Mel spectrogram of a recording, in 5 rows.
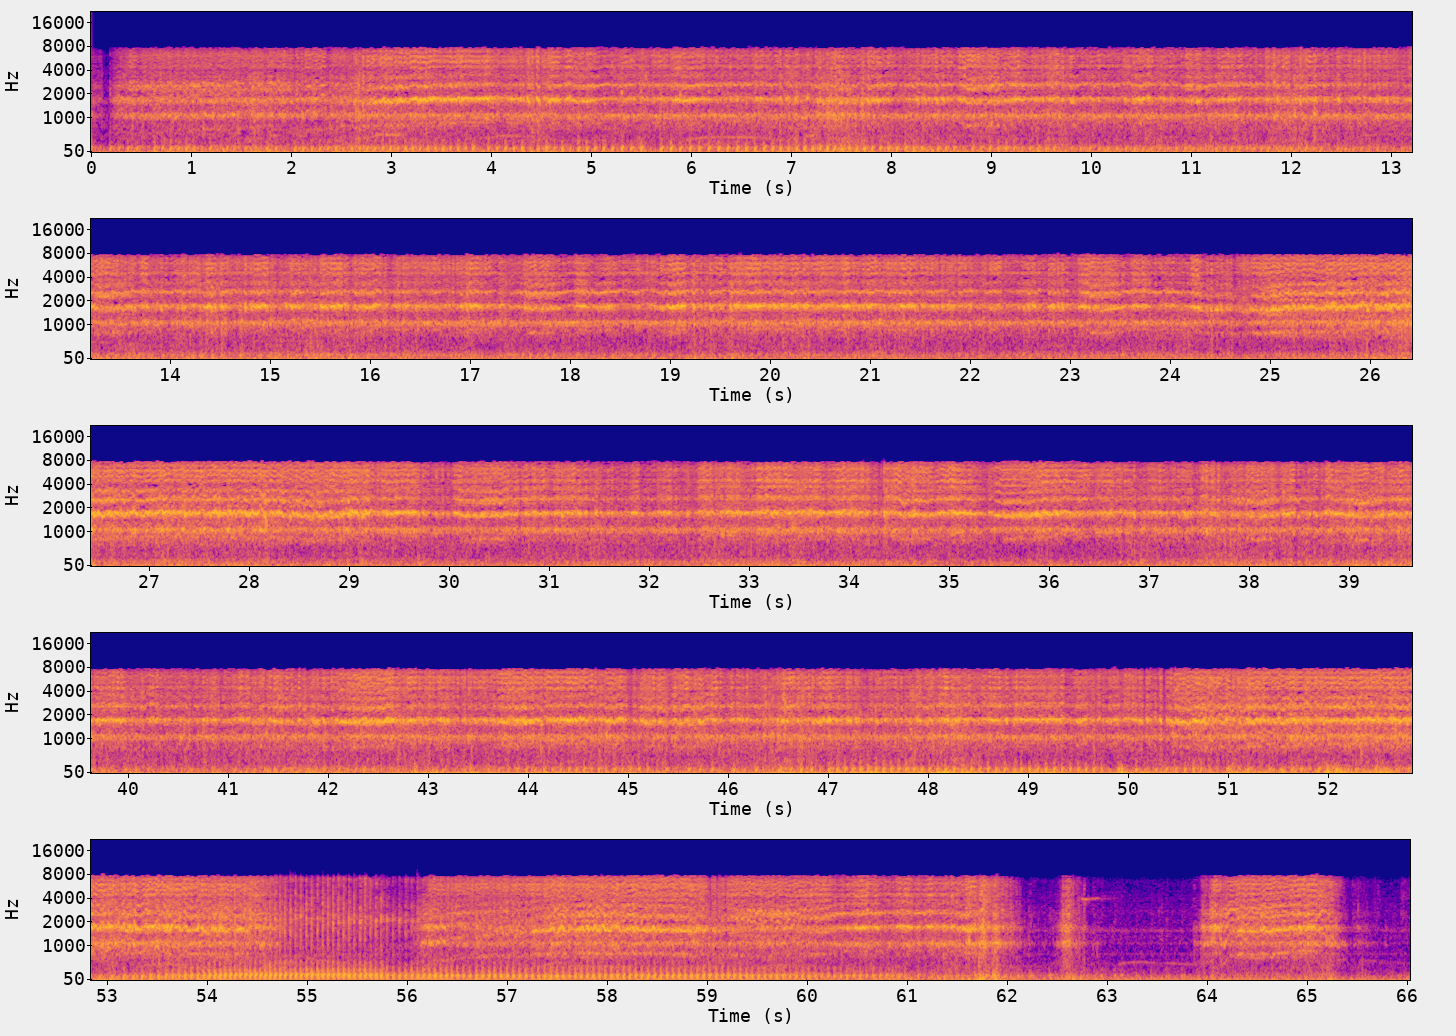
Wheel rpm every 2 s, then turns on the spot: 140, 210, 230, 230, 230, 230, 230, 230, 230, 230, 230, 230, 200, 200, 210, 230, 230, 220, 230, 230, 230, 230, 230, 230, 240, 200, 190, 40, 170, 200, 190, 30, 70.
64-66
